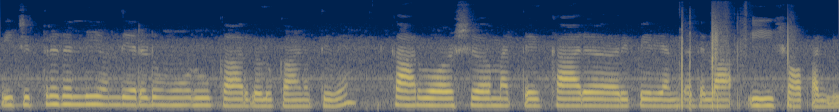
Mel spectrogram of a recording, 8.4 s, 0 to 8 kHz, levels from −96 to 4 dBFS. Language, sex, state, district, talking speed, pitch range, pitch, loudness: Kannada, female, Karnataka, Dakshina Kannada, 120 wpm, 175-195 Hz, 185 Hz, -22 LUFS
